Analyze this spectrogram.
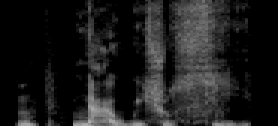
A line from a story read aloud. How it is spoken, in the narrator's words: hissed Bent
